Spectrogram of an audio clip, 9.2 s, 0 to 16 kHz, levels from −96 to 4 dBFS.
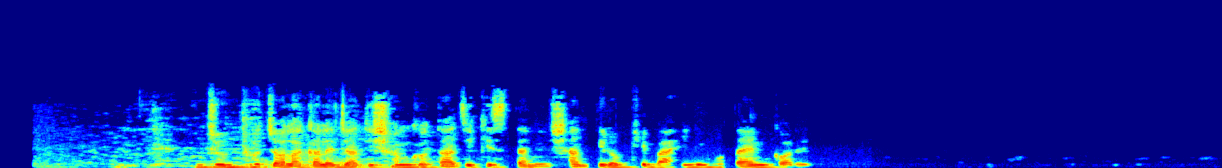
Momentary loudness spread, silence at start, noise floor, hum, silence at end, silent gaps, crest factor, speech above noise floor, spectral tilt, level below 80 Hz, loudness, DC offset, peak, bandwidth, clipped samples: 7 LU; 0.85 s; -86 dBFS; none; 3.1 s; none; 18 dB; 71 dB; -6.5 dB/octave; -54 dBFS; -16 LUFS; under 0.1%; -2 dBFS; 7.2 kHz; under 0.1%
